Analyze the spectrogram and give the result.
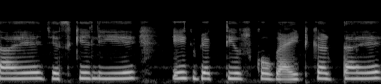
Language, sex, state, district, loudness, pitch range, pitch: Hindi, female, Bihar, Araria, -25 LUFS, 260-275 Hz, 270 Hz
